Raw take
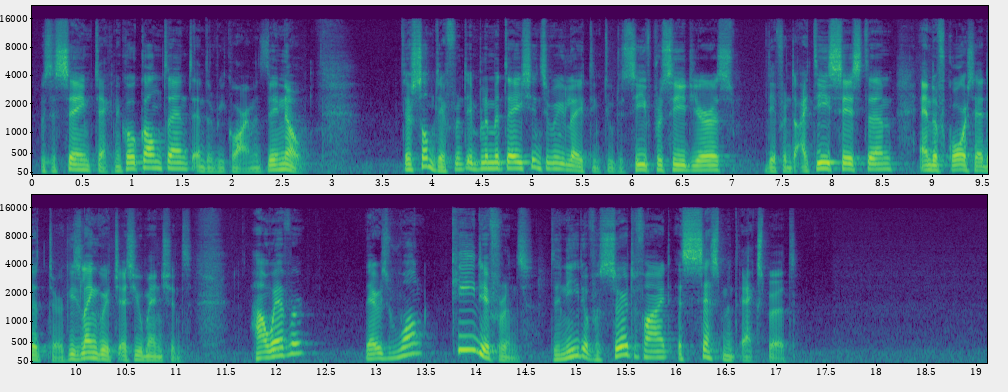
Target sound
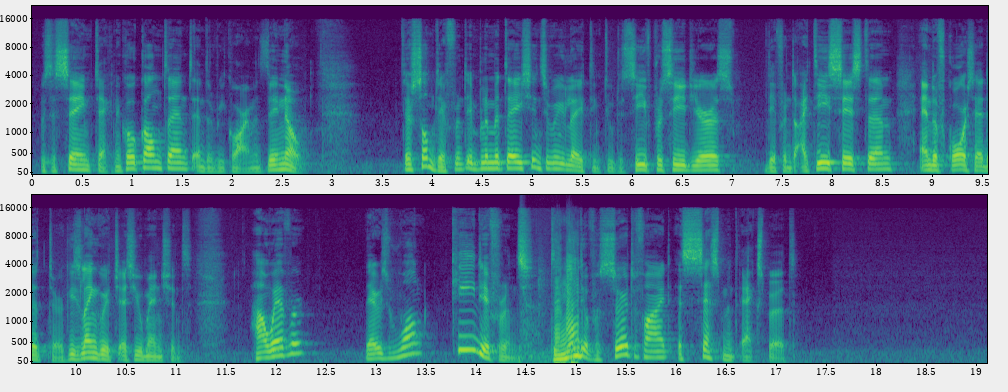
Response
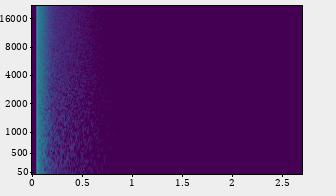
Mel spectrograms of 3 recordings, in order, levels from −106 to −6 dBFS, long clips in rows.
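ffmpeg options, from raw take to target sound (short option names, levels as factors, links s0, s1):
-filter_complex "[0:a]asettb=1/sr,asplit=3[s0][s1][s2];[s0]atrim=end=14.424[s3];[s1]atrim=start=14.42:end=15.06,asetpts=PTS-STARTPTS,afade=t=in:d=0.004:c=qsin,afade=t=out:st=0.636:d=0.004:c=qsin,aeval=exprs='0.15*sin(PI/2*2.82*val(0)/0.15)':c=same[s4];[s2]atrim=start=15.056[s5];[s3][s4]acrossfade=d=0.004:c1=hsin:c2=qsin[s6];[s6][s5]acrossfade=d=0.004:c1=qsin:c2=hsin"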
